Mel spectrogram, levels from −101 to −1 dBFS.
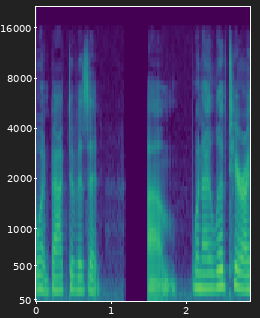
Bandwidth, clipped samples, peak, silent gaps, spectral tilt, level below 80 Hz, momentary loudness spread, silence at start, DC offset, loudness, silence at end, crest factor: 15 kHz; under 0.1%; -14 dBFS; 1.19-1.48 s; -5 dB/octave; -62 dBFS; 10 LU; 0 s; under 0.1%; -31 LUFS; 0 s; 18 dB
